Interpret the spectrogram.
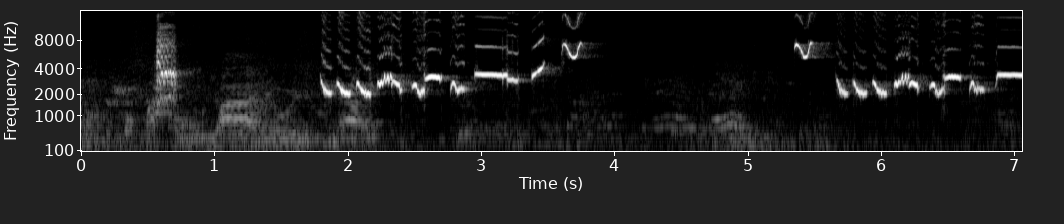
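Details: Fired-up kacer (Oriental magpie-robin) with its tail fanned, delivering a lure song rich in mimicry: a short harsh burst, a pause, then rapid strings of whistled notes, some sliding up high.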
